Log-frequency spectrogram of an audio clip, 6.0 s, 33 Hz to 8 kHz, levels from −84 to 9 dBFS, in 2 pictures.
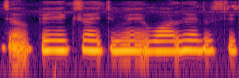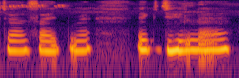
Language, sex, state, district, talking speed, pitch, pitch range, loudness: Hindi, female, Tripura, Dhalai, 140 wpm, 230 Hz, 225-240 Hz, -13 LUFS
